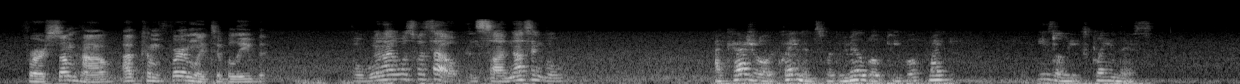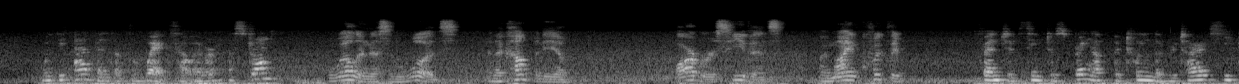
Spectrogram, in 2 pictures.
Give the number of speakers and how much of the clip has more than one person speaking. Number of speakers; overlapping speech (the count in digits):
3, no overlap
